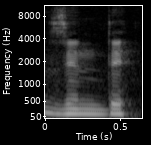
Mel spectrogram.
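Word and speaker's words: زنده: اس لفظ کو ہم اردو میں پڑھتے ہیں زندہ، لیکن فارسی میں اس کا تلفظ کریں گے زندے، بندے.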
